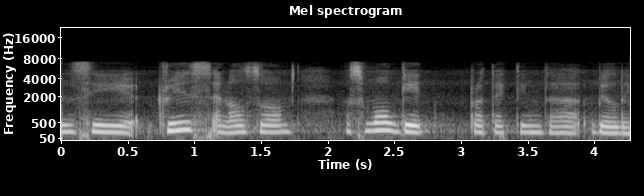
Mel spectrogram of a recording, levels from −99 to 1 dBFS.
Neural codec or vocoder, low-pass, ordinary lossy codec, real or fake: vocoder, 22.05 kHz, 80 mel bands, Vocos; 7.2 kHz; MP3, 48 kbps; fake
